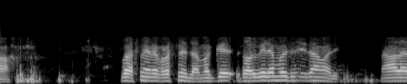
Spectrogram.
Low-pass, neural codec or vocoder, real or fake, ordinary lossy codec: 3.6 kHz; none; real; none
